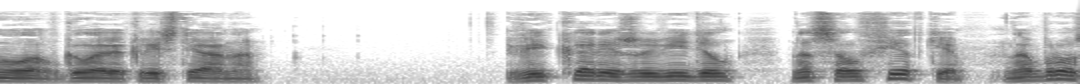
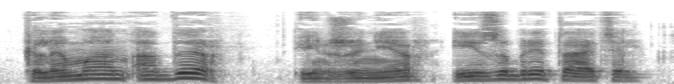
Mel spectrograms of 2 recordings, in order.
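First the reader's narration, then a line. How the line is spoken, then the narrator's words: Plain. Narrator (Russian): ответил Жак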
